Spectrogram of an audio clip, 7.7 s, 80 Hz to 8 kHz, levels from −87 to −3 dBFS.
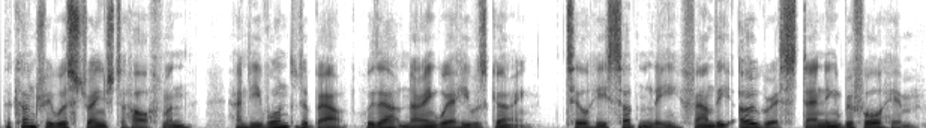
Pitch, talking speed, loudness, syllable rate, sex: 120 Hz, 195 wpm, -17 LUFS, 5.7 syllables/s, male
